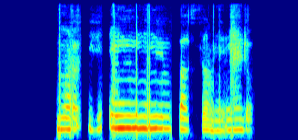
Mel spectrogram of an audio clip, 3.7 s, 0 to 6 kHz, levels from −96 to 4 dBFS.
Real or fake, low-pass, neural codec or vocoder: fake; 5.4 kHz; codec, 16 kHz in and 24 kHz out, 1.1 kbps, FireRedTTS-2 codec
